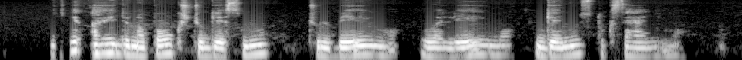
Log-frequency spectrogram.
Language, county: Lithuanian, Vilnius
